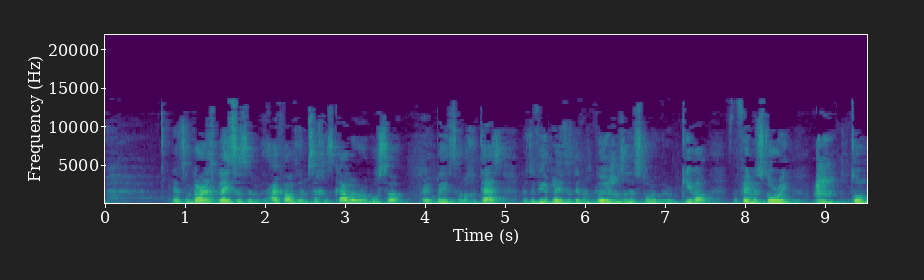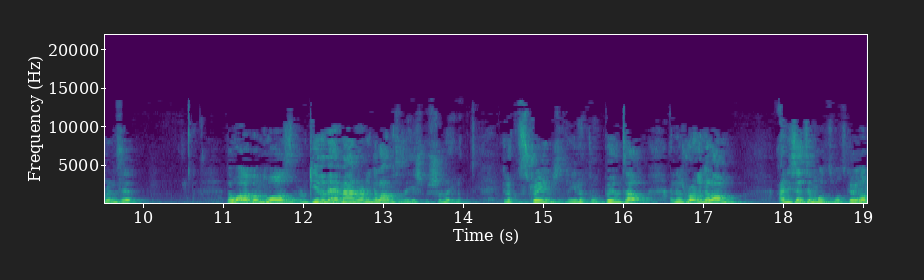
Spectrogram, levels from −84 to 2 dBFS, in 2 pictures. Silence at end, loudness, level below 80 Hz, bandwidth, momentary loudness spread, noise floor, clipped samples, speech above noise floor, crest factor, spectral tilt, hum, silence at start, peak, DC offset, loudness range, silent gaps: 0 s; -25 LUFS; -62 dBFS; 13.5 kHz; 12 LU; -55 dBFS; under 0.1%; 31 dB; 16 dB; -5 dB/octave; none; 0.05 s; -8 dBFS; under 0.1%; 4 LU; none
